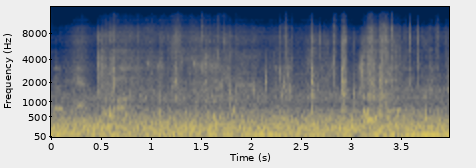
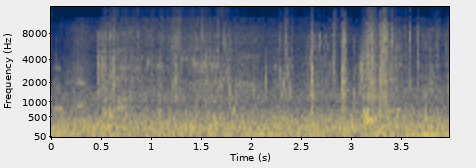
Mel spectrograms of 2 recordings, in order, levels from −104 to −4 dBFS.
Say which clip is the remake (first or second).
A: first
